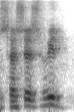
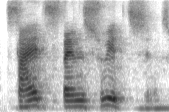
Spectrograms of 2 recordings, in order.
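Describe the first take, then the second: First: The middle word is swallowed and slurred together. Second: Every word is articulated clearly and fully. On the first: The speaker calls it wrong. "Jadi bukan side switch" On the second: The speaker calls it right. "jelas di artikulasinya"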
